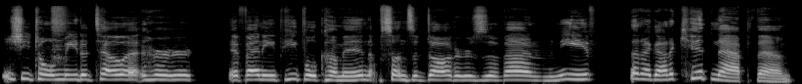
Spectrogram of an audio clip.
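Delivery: hammed-up cheerful back-and-forth; chipper mock dialogue. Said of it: "she's like".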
